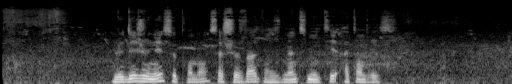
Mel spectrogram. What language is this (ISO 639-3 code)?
fra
